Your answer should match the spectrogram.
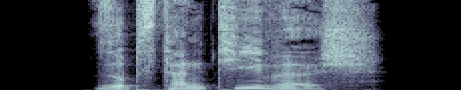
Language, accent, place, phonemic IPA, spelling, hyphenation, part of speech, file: German, Germany, Berlin, /zʊpstanˈtiːvɪʃ/, substantivisch, sub‧s‧tan‧ti‧visch, adjective, De-substantivisch.ogg
- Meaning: substantive, nominal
